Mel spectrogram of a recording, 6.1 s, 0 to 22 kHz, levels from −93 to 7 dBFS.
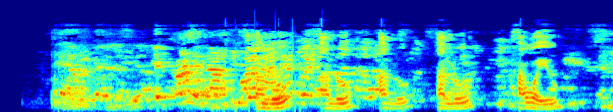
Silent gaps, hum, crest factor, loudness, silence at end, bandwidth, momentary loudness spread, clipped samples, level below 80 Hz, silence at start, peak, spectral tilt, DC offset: none; none; 16 dB; -15 LUFS; 0 s; 9.6 kHz; 14 LU; under 0.1%; -60 dBFS; 0.55 s; 0 dBFS; -4 dB/octave; under 0.1%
